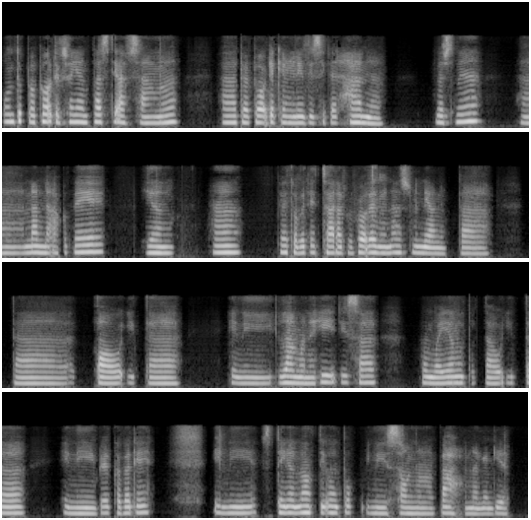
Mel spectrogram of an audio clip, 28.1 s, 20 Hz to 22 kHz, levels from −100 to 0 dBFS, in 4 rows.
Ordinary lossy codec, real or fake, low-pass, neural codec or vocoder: AAC, 32 kbps; fake; 7.2 kHz; codec, 16 kHz, 1 kbps, X-Codec, HuBERT features, trained on balanced general audio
